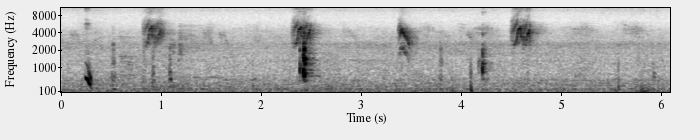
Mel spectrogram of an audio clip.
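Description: Short bird calls: about seven quick chirps that sweep down in pitch, spaced irregularly a half-second to a second apart, the loudest about two and a half seconds in.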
